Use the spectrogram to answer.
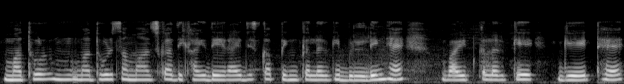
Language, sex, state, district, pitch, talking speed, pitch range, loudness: Hindi, female, Rajasthan, Jaipur, 215 Hz, 170 wpm, 210-230 Hz, -16 LUFS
